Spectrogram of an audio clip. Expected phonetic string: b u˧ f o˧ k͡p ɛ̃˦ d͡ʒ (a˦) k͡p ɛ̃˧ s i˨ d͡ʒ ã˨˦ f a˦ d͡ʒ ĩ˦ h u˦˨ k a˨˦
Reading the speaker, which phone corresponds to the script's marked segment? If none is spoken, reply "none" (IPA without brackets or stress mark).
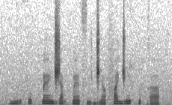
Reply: a˦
